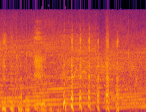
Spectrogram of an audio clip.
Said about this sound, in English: It's a dirt bike on the just street. heard a goddamn motor.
